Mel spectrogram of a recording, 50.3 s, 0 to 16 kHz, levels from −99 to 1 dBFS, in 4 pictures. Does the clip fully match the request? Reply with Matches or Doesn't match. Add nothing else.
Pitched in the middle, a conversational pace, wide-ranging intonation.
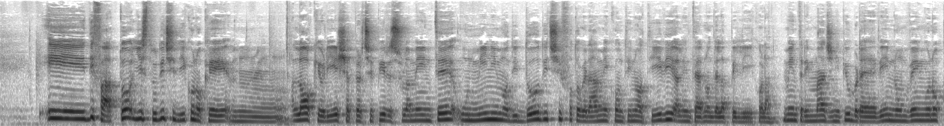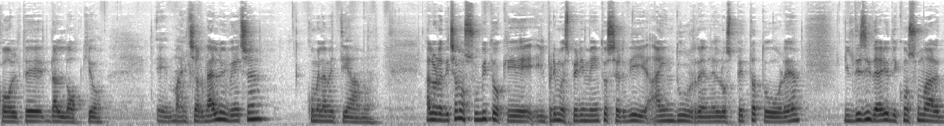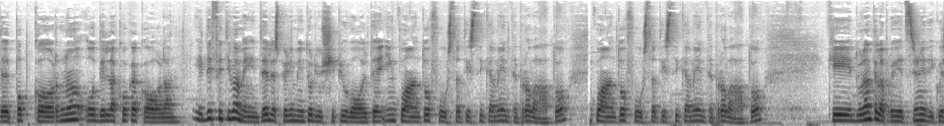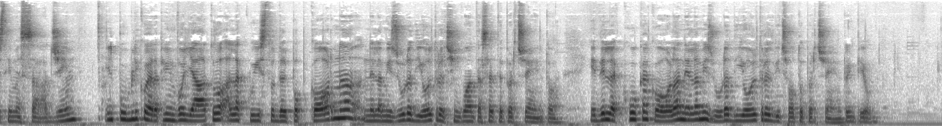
Doesn't match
